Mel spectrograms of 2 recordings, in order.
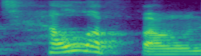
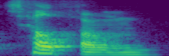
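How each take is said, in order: First: All three syllables are pronounced. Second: A middle syllable is dropped, leaving two. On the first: The speaker calls it right. "is three syllables" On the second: The speaker calls it wrong. "often we hear telephone"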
